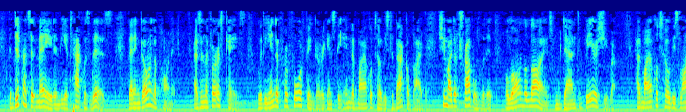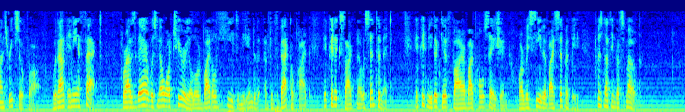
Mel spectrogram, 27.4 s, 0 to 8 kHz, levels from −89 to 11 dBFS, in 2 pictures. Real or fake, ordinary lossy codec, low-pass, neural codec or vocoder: fake; MP3, 24 kbps; 7.2 kHz; codec, 44.1 kHz, 7.8 kbps, Pupu-Codec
